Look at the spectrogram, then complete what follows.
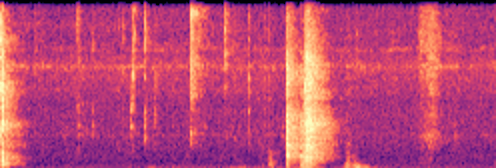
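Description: Faint clicks and ticks of a small hand tool on the metal deck of a rebuildable vape atomizer as the coil screws are tightened, with a short rush of noise about three seconds in.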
